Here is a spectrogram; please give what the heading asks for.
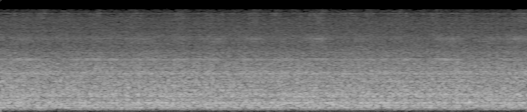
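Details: Free Craigslist air conditioner running after cleaning with soapy water: steady even blower rush with constant faint hum, no rattles or knocks; now working even better and seemingly up to spec.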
